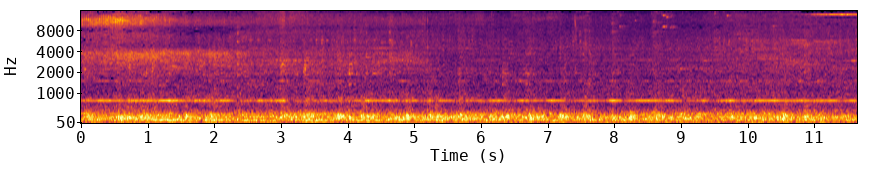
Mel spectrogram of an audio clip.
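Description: A KRL Commuter Line electric train passes over the level crossing at low speed, held back by a speed restriction for track works. Its wheels and running gear give a steady, even rumble, and a steady high tone runs through it.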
